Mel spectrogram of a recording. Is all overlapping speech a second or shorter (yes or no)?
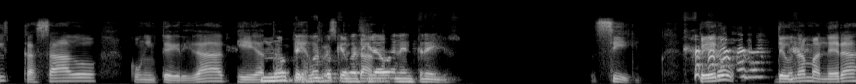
no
